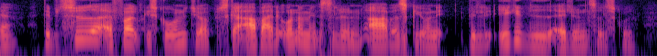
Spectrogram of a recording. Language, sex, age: Danish, female, 20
